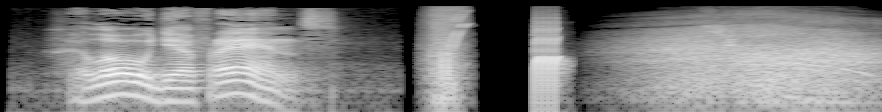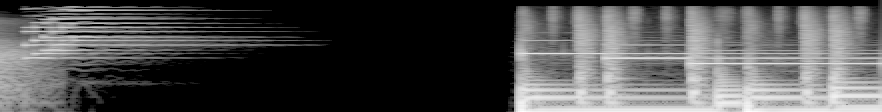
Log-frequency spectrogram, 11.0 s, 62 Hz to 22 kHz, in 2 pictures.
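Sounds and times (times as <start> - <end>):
bright high chime: 5.7 - 7.2.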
